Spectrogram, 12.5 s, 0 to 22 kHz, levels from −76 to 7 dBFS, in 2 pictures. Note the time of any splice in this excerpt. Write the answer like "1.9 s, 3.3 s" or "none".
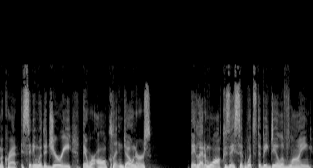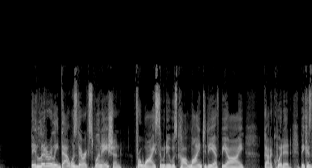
none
